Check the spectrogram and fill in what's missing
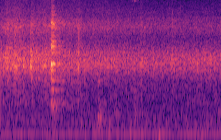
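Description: Grated radish and spices fry in a pan with a steady soft sizzle, a brief clink of a spoon near the start, close and without talk.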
